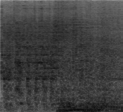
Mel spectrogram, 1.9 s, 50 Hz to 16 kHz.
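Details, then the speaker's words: First start of a Honda K-series swapped Nissan S14 after the crank sensor fix, no radiator fans fitted and a dyno fan cooling it: starter catches quickly into a steady, even idle with no misses or knocks, no leaks; healthy start. "cool man this thing sounds awesome okay super close all right all right she's getting hot so um she's idling great it sounds amazing uh there's no leaks yet which is dope"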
